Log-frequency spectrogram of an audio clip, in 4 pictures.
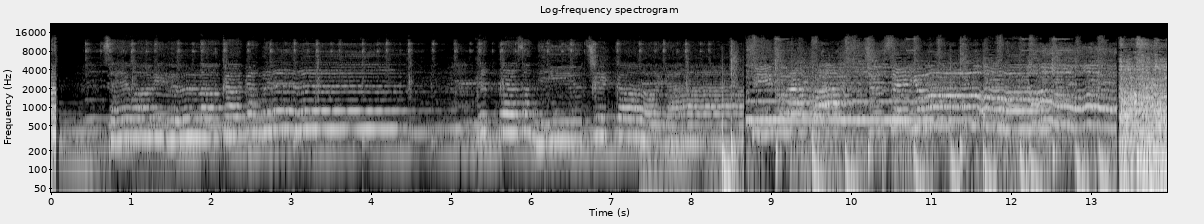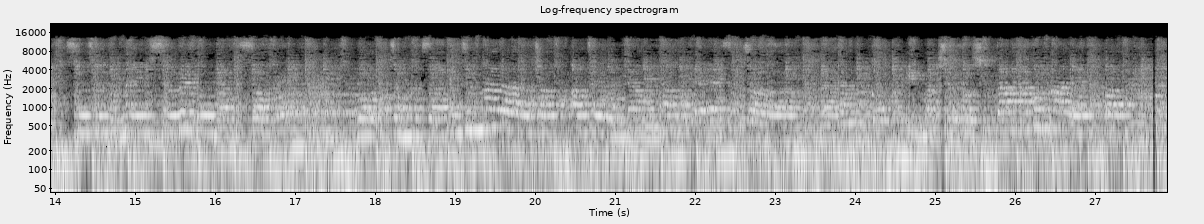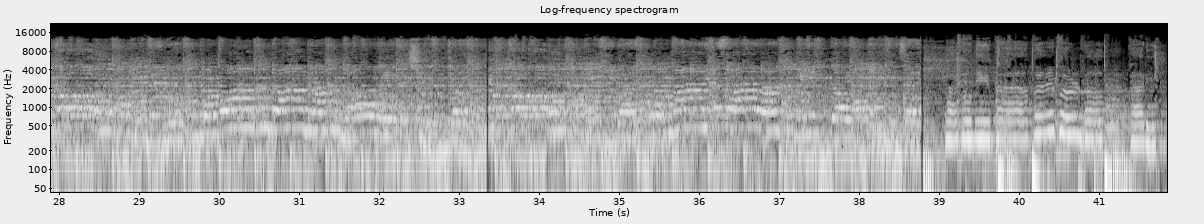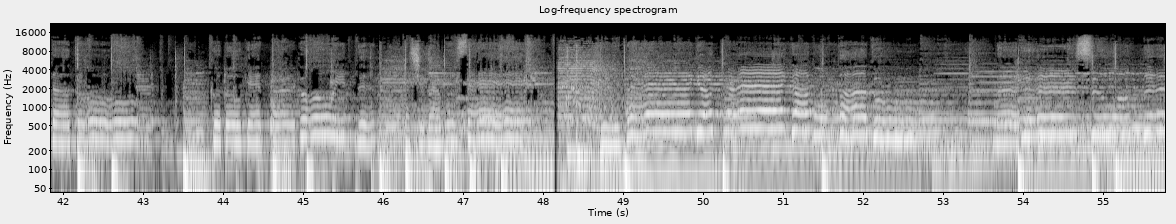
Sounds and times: Music: 0:00.0 - 0:55.7
Female singing: 0:00.7 - 0:04.5, 0:05.3 - 0:43.2, 0:43.8 - 0:48.1, 0:48.7 - 0:52.8, 0:53.6 - 0:55.7.

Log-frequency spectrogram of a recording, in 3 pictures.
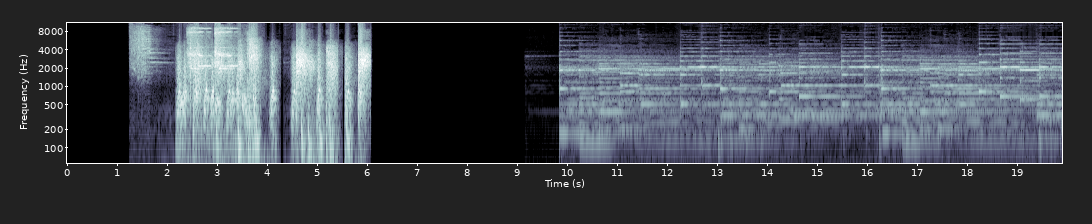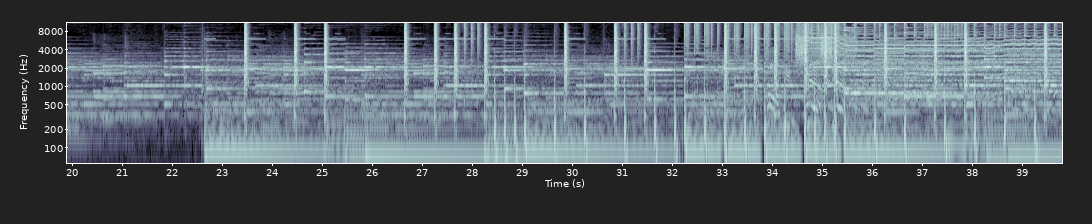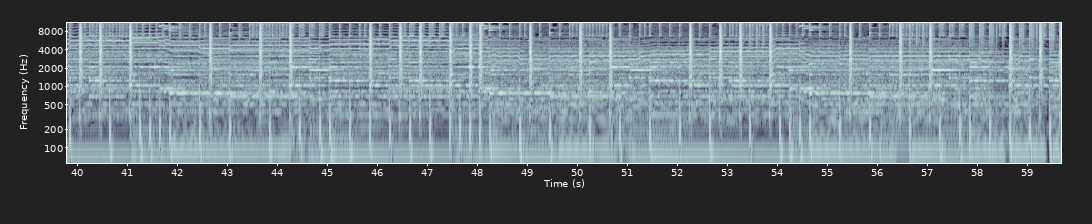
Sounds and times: Whack, thwack: 0:02.2 - 0:06.1.

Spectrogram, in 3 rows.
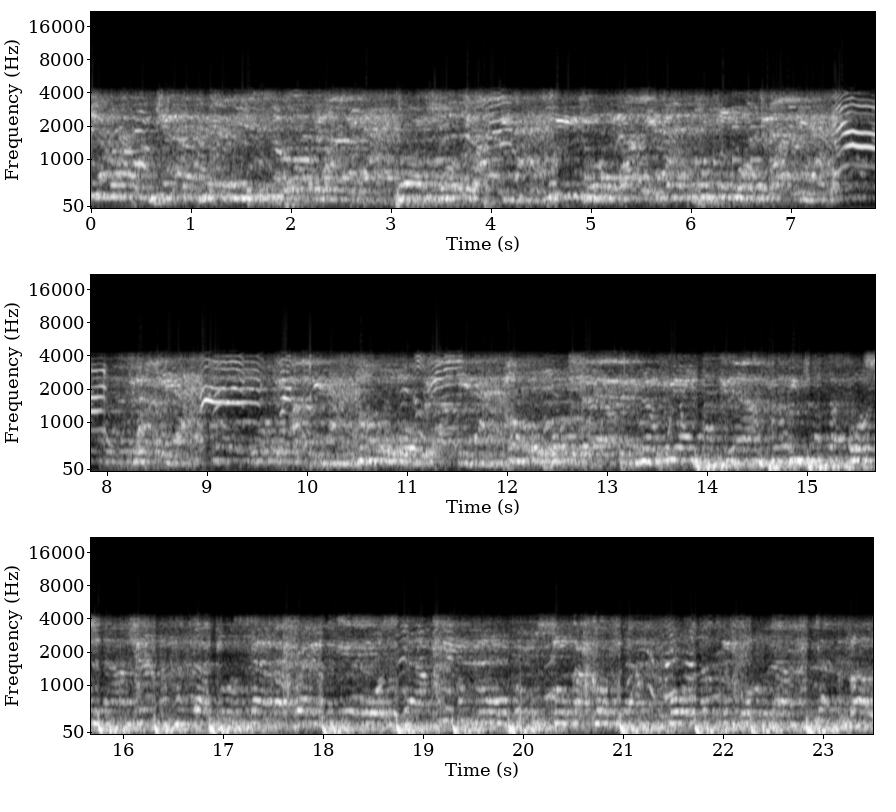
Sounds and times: Music: 0:00.0 - 0:23.5.

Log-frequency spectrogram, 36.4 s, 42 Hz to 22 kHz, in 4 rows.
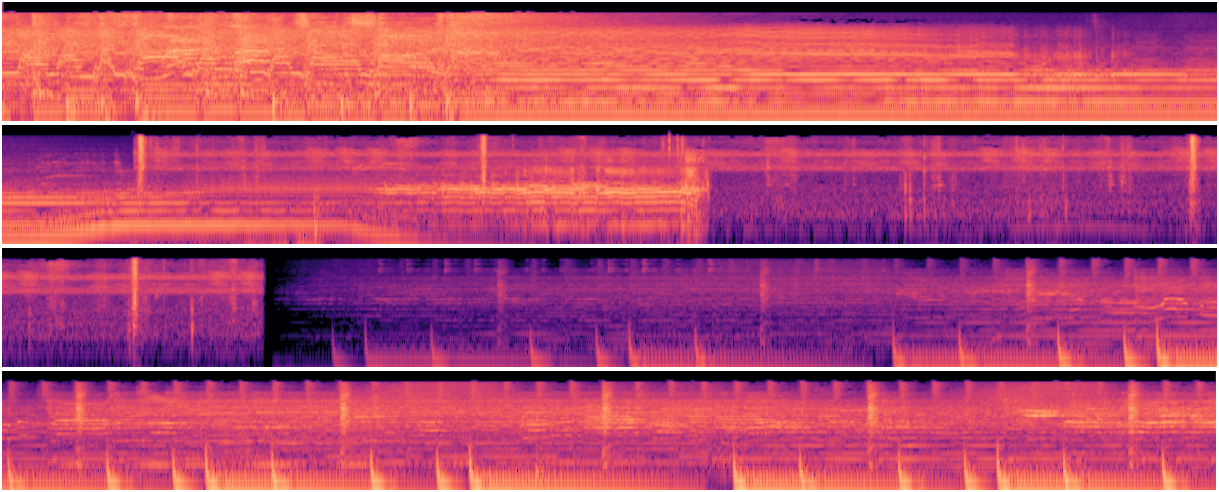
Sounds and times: Fly, housefly: 0:10.1 - 0:20.2
Cricket: 0:10.2 - 0:20.2.

